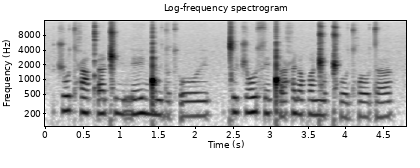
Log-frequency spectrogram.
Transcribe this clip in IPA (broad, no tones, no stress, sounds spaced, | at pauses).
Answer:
t͡ʃ o d ħ ɐː qʼ iː ǁ iː r eː ŋ͡ǃ ɨː d o t͡sʼ oː ɪ̯ | ǀ ɨ t͡ʃ ɔ ʊ̯ s e ǃʼ ɐ ħ iː ʊ̯ qʷ ɨː ŋ͡ǁ o ǁʰ o d χ oː t ɐ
